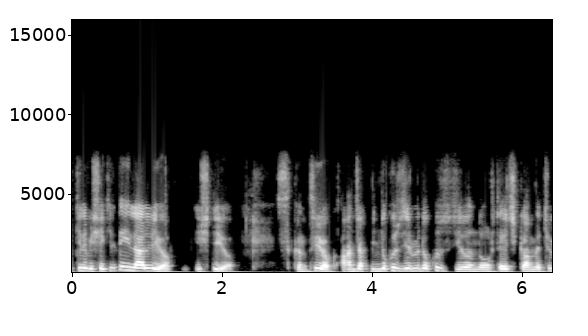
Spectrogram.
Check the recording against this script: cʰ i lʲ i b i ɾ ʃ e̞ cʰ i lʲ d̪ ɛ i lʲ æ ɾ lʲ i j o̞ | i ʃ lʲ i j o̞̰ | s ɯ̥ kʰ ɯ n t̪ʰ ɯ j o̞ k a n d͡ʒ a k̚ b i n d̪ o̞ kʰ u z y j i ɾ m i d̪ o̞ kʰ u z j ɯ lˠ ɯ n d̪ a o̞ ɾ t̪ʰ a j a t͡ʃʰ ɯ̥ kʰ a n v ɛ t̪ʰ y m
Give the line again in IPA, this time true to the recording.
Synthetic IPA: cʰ i lʲ i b i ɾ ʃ e̞ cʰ i lʲ d̪ ɛ i lʲ æ ɾ lʲ i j o̞ | i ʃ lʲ i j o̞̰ | s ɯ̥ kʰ ɯ n t̪ʰ ɯ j o̞ k a n d͡ʒ a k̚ b i n d̪ o̞ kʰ u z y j i ɾ m i d̪ o̞ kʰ u z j ɯ lˠ ɯ n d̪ a o̞ ɾ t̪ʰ a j a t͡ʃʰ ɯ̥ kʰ a n v ɛ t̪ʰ y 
